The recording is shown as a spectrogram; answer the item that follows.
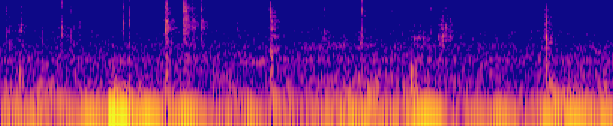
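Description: Irregular light clicks and scrapes of plastic as a trading card is worked into a clear plastic card holder, with a few soft low thuds of handling.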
